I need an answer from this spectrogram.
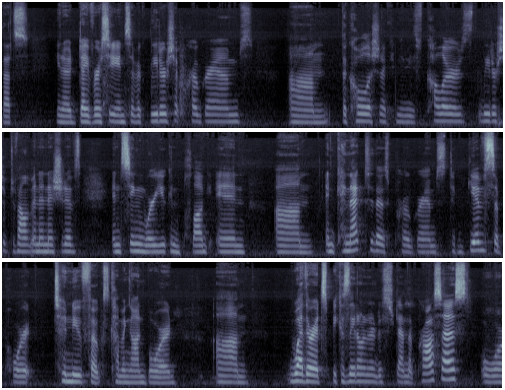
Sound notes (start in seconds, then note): none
